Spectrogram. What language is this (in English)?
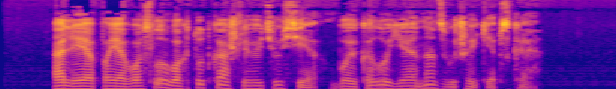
Belarusian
